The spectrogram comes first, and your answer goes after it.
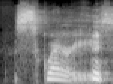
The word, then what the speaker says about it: Squerryes: squaries.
